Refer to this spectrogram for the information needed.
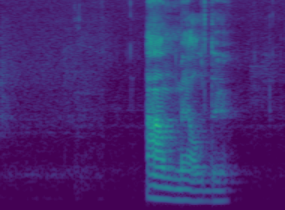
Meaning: inflection of aanmelden: 1. singular dependent-clause past indicative 2. singular dependent-clause past subjunctive
- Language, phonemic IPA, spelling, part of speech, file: Dutch, /ˈanmɛldə/, aanmeldde, verb, Nl-aanmeldde.ogg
